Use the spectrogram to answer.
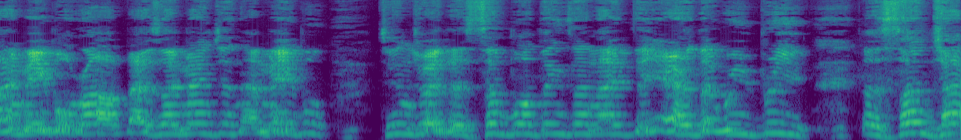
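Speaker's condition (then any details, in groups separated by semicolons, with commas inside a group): Traumatic brain injury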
